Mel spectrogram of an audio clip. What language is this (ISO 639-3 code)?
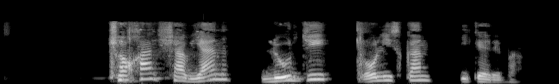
kat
